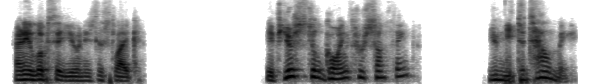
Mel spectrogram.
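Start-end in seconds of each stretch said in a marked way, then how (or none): 2.7-5.7 frustrated, angry, stern and demanding tone. Voicing an employer who slams his desk and looks at the player: angry boss after slamming desk. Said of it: "he slams his hands onto his desk".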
